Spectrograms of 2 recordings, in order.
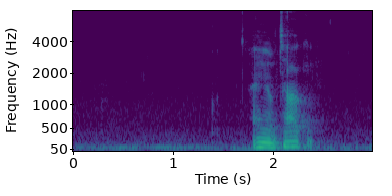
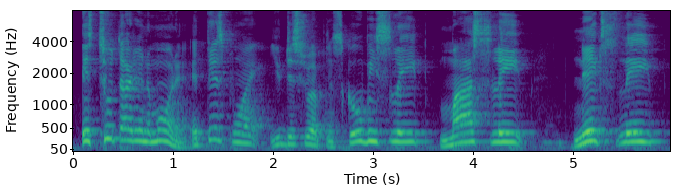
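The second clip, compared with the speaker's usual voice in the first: high, raised-voice complaint; exasperated scolding; 7 semitones higher, 4 dB louder, slower than usual. Acted. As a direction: tell off the noisy guest, listing each grievance. Scolding houseguest at 2:30 a.m.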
